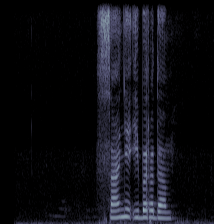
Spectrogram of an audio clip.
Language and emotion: Russian, neutral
